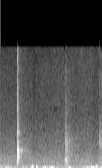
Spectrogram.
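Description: Wind rumbling on an outdoor microphone, with three short sharp clicks, near the start, in the middle and near the end.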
